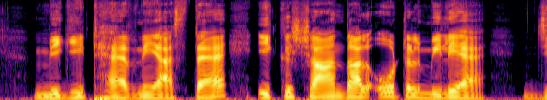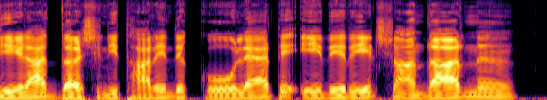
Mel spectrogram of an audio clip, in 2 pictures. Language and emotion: Dogri, happy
